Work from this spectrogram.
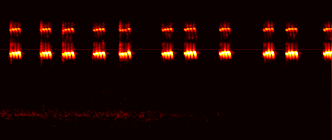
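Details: A cricket gives about a dozen crisp, high-pitched chirps in quick succession, each a tight burst of pulses, spaced irregularly with short gaps, over a soft low background hum.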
